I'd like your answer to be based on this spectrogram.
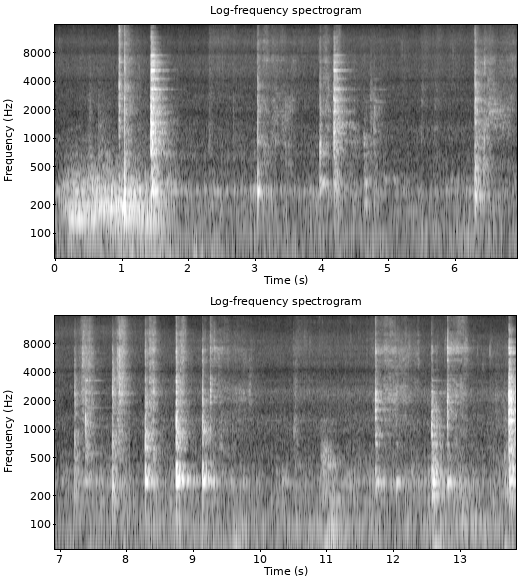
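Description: Mashed potato stirred into a spice mixture in a pan while making green pigeon pea kachori, with a spoon scraping in uneven strokes and soft sizzling at moderate volume.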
